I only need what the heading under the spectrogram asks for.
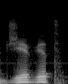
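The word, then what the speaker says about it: девять: a nine is and very similar to nine is tin the only thing that changes is the V to a c so jiviat is nine and Jesus is ten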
